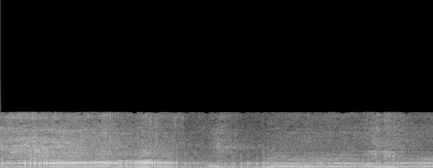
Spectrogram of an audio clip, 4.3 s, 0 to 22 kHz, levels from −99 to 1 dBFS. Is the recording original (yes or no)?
yes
